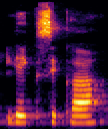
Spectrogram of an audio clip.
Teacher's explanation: İka vurğu qəbul etmir, leksika ikadan əvvəldədir. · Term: heca vurğusu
